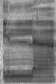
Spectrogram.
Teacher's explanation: इल्ला के लाम को 3 अलिफ जितना लंबा खींचकर पढ़ना है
